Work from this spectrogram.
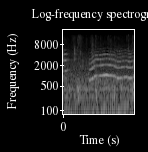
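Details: A single smooth whine, gently rising and then falling, is heard indoors during a Dobermann's puppy birth after a full day of labor. A quiet room hum sits underneath.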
